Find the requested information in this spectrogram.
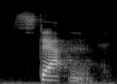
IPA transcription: ˈstætən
